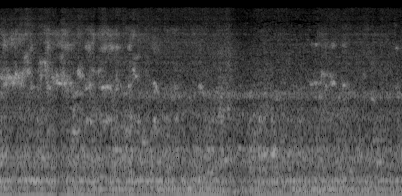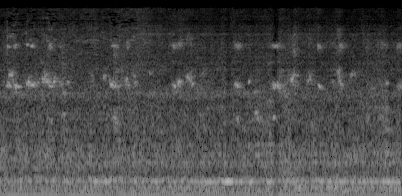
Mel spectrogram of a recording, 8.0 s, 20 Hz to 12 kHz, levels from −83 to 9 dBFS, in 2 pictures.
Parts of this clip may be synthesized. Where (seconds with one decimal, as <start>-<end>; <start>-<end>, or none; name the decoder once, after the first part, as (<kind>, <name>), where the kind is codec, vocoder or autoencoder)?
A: 0.0-2.4 (autoencoder, DAC-VAE); 3.2-3.9; 5.4-8.0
